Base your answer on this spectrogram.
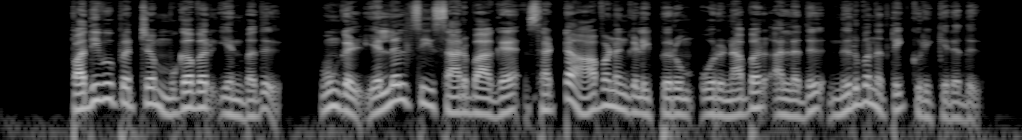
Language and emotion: Tamil, neutral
